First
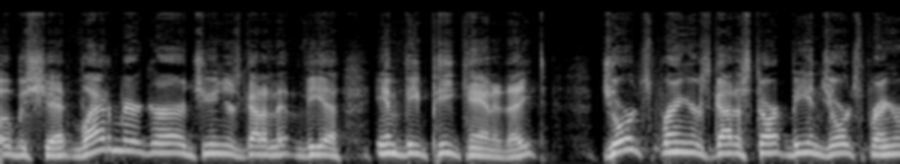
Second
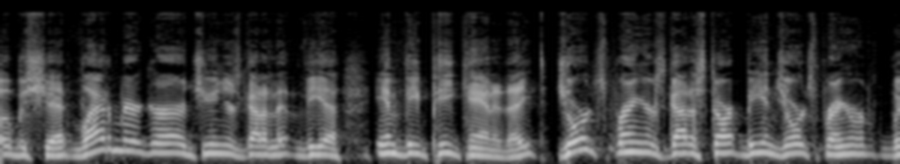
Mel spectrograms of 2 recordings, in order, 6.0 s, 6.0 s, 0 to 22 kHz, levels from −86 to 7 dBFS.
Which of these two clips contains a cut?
second; 1 cut; at 3.7 s

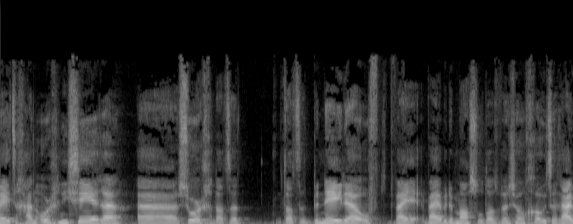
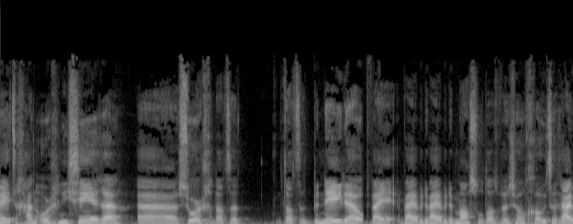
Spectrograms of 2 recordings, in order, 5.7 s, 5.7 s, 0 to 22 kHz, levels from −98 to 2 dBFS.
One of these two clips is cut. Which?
second; 2 cuts; at 3.6 s, 4.3 s

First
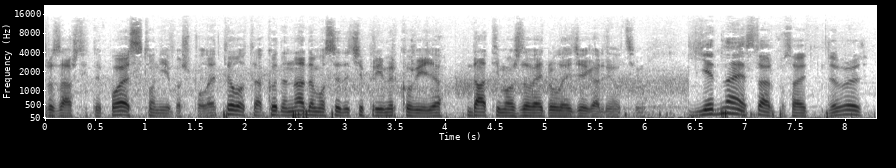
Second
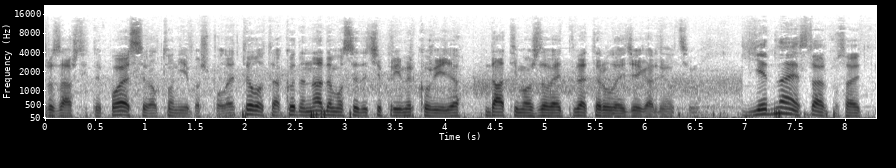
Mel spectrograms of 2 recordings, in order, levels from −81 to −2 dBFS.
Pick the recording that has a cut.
first; 2 cuts; at 1.0 s, 5.0 s

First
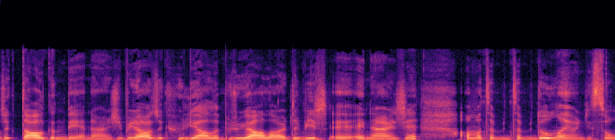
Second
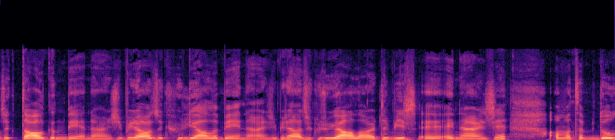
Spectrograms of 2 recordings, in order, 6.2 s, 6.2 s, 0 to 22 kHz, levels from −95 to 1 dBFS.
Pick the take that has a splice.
first; 2 cuts; at 2.3 s, 5.1 s

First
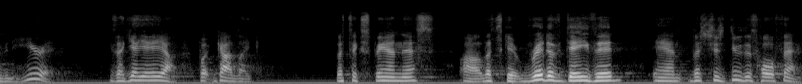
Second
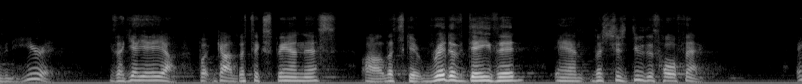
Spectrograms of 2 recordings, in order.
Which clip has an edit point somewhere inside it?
second; 1 cut; at 2.4 s

